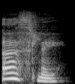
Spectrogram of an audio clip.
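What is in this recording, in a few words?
"earthly", British English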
